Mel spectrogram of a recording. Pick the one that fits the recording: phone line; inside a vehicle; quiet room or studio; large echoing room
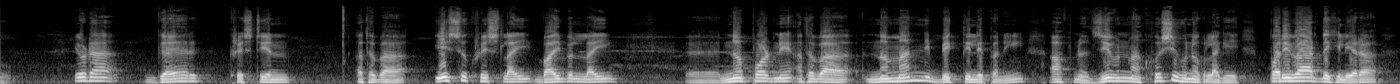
large echoing room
